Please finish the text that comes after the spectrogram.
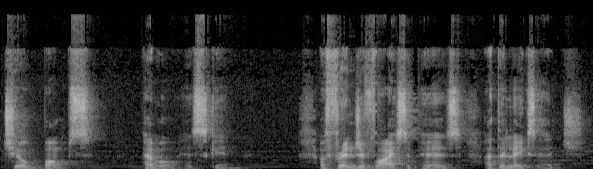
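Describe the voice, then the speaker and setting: A man narrating a scripted audio drama in a measured, suspenseful manner, with deliberate dramatic pauses. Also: medium pitch, animated, pushed and bright, faint music behind.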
